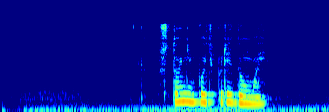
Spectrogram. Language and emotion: Russian, neutral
